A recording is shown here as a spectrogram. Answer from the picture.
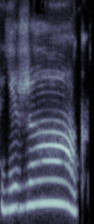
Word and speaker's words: їжак: Наголос падає на а. На другий склад їжак.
